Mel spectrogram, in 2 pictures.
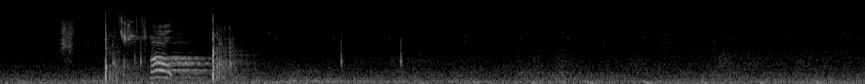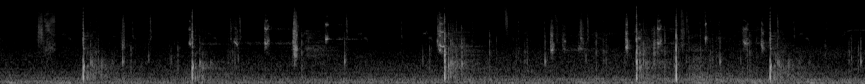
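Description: A tennis ball is struck with a racket with sharp pops.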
